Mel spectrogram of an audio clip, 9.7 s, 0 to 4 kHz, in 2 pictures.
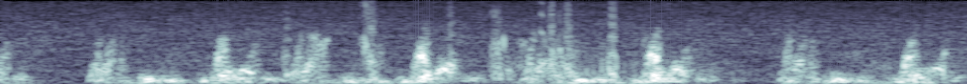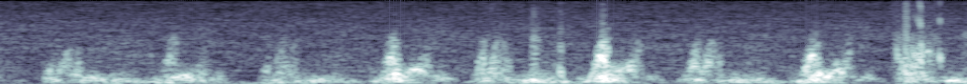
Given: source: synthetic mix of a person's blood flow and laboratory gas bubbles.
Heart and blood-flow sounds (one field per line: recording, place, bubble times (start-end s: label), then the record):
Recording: Doppler ultrasound of blood flow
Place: precordium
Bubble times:
1.41-1.47 s: bubbles
1.53-1.65 s: bubbles
1.80-1.92 s: bubbles
2.23-2.28 s: bubbles
2.44-2.65 s: bubbles
2.68-3.12 s: bubbles
7.25-7.68 s: bubbles
9.29-9.57 s: bubbles
9.64-9.68 s: bubbles
From the record:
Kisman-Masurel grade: 221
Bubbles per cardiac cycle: several, 3 to 8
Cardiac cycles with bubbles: 10 to 50%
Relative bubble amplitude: barely perceptible (0.100 to 0.250)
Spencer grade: 2 (many but less than half of the cardiac periods contain bubble signals, singularly or in groups)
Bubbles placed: only in the low amplitude regions of the cardiac cycle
